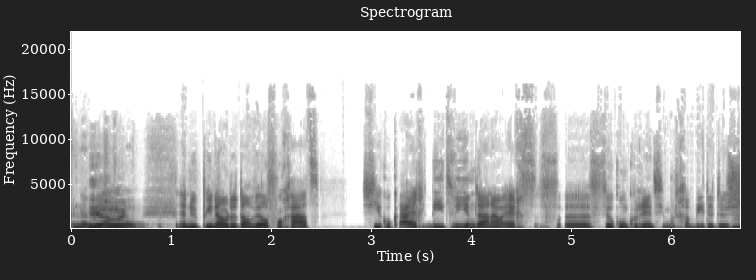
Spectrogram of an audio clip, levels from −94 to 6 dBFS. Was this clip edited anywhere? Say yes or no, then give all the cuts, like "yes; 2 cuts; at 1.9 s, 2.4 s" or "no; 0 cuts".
yes; 1 cut; at 1.0 s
